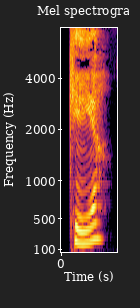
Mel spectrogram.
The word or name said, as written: kere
